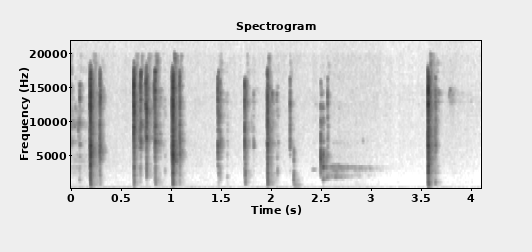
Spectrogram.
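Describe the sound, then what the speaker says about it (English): Typing on a computer keyboard into a search bar, a run of sharp individual key clicks with irregular rhythm followed by a pause and one final click, close and clear with no voices. "So let's just type into the search bar"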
